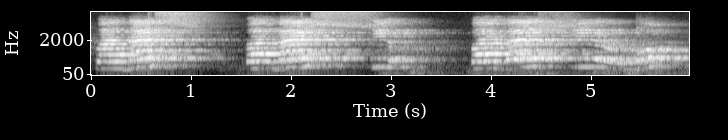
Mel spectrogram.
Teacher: ditahan huruf syanya karena syanya ada tasdidnya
